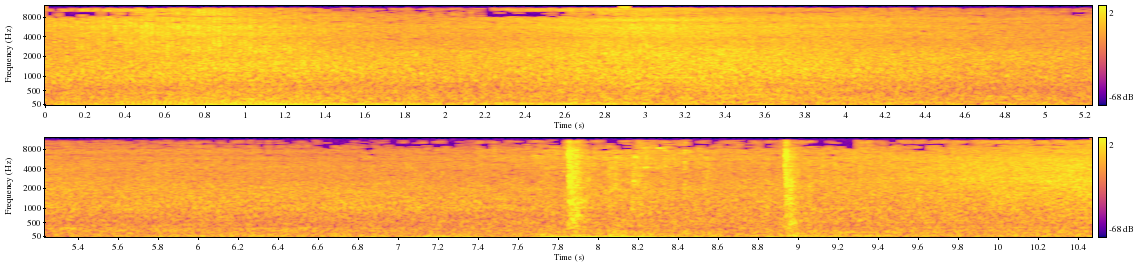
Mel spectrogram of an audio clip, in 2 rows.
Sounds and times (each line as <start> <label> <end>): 0.0 medium speed cars 10.4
